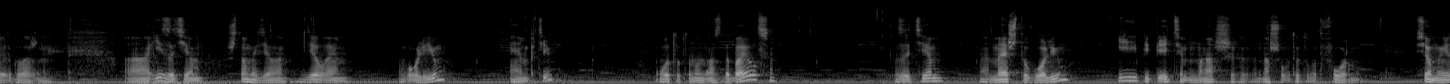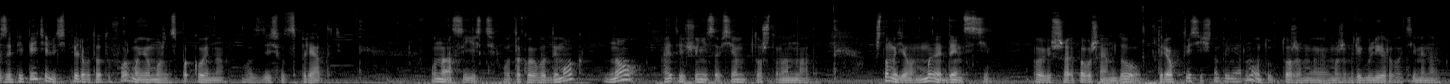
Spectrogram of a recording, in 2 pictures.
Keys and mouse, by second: 1.5 shift+a, 11.2-15.6 middle drag, 15.6 click, 15.7 middle click, 16.6-19.7 drag, 19.4 ctrl+s, 19.7-23.7 middle drag, 21.6 KP_0, 23.7-29.0 drag.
